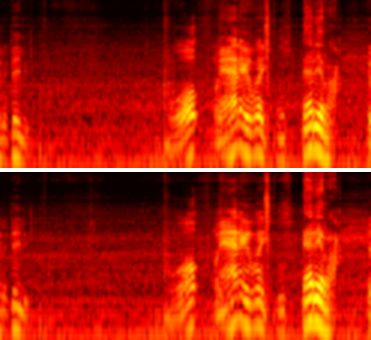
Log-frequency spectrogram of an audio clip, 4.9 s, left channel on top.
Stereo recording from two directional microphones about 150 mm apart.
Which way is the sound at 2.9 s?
75° left (ahead or behind).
